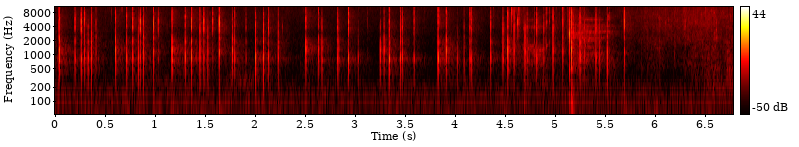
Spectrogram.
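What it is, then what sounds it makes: Smartphone screen tapped with fingernails. Long nails tap rapidly and irregularly on the lit screen of a smartphone in a white case, making a dense run of sharp, dry clicks with a bright edge and almost no low end. Each tap stops instantly, and the tapping thins out toward the end, leaving a faint hiss.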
